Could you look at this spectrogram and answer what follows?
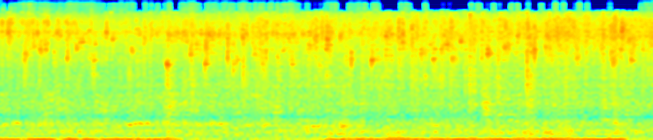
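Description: Chopped carrots and beans stir-fry over a high flame, a steady loud sizzle running throughout with a constant low hum from the stove or hood beneath, and no voices.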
